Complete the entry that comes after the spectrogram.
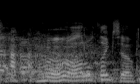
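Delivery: slow, laughing denial. Real, not acted. Answering the board's teasing, laughing. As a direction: chuckle out a slow no. Laughs denying he's crazy.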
